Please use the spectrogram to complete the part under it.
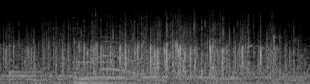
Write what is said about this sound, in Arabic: وتمايلت الجموع الحشيدة مع أنغام الأغنية الجميلة وما أن انتهت جل نار من الغناء حتى ارتفع التصفيق لموهبتها الفريدة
